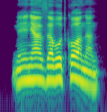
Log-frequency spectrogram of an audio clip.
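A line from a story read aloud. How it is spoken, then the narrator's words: Growling. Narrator (Russian): прорычал кемериец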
